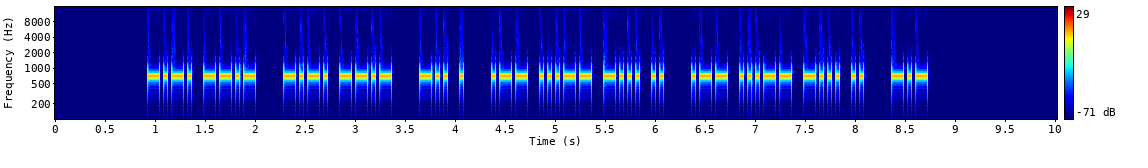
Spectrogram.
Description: Morse code, heard as a keyed tone, about 32 wpm, 700 Hz. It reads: CQ CQ DE W3BI W3BI K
